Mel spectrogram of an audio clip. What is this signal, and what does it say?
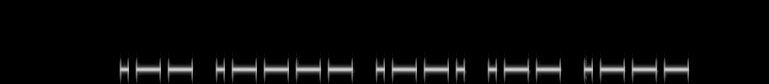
Morse code, heard as a keyed tone, about 15 wpm, 700 Hz. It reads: W1PWJ
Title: USA Call Signs - 5 Characters - 2x Character Spacing - 15wpm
